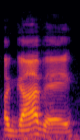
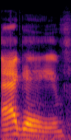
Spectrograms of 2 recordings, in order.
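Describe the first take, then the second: First: The ending does not sound like 'gave'. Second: The ending sounds like the word 'gave'. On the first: The speaker calls it right. "my fiance just told me it's called an agave" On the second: The speaker calls it wrong. "I thought it was agave. Like I gave it"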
